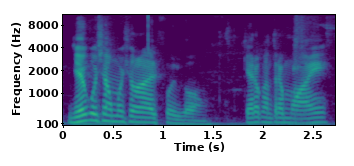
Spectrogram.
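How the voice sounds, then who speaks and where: A man interviewing a guest, asking short, low-key prompting questions. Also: expressive, quick pace, fairly bright tone, no echo. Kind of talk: casual interview.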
